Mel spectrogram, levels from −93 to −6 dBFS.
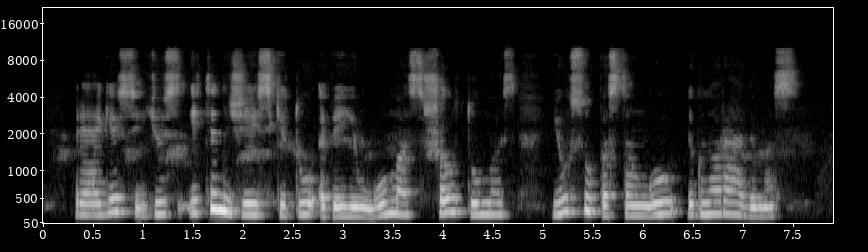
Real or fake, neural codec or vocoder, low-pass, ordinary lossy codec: real; none; 9.9 kHz; MP3, 64 kbps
